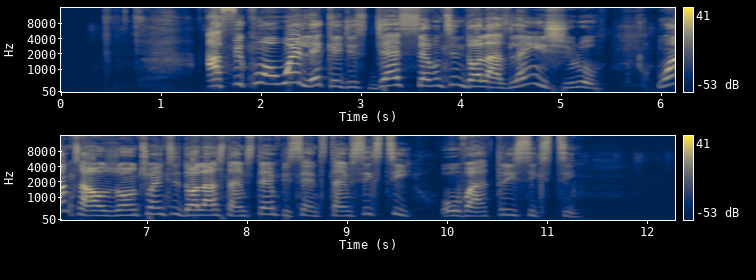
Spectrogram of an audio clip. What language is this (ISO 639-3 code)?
yor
